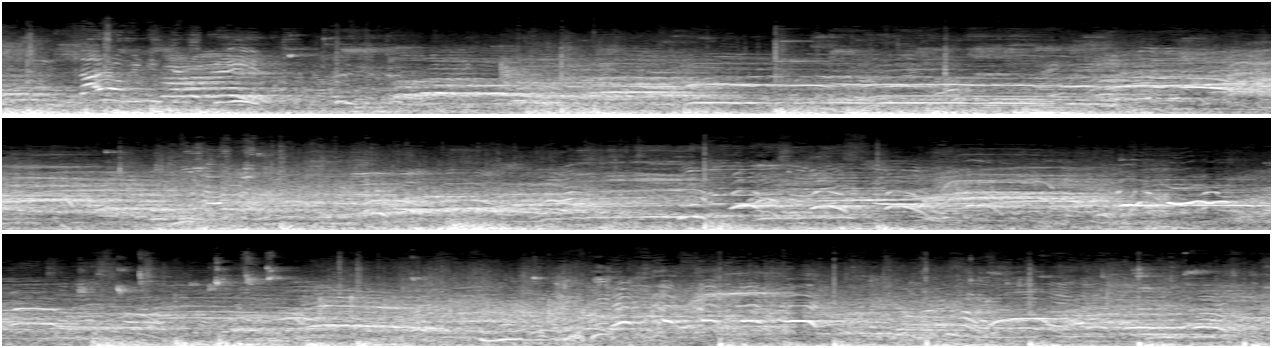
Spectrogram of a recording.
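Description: Young players shout and call out to each other in a large echoing hall.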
